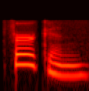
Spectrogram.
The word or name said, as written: firkin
